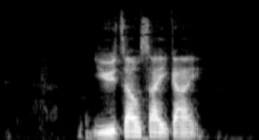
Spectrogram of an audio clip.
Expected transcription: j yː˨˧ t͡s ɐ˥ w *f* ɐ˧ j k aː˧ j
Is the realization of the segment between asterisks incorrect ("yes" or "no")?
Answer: yes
